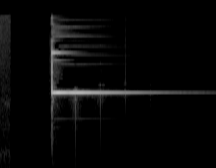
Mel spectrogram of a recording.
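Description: A single bell-like ding: one sharp strike about half a second in, ringing at one clear high pitch and fading away over about a second and a half.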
